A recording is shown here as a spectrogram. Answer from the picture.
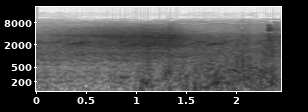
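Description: A steady, even hiss with no voices in it.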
